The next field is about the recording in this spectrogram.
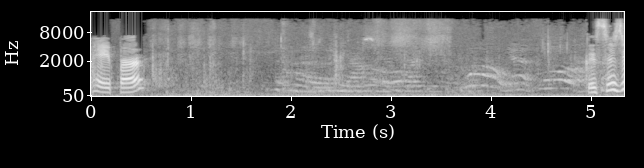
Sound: student Whispering

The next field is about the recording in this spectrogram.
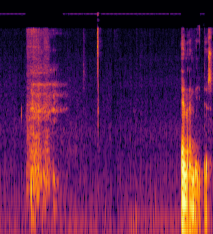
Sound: sighs

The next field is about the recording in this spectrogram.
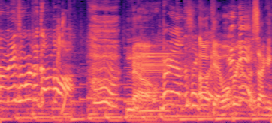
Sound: gasps; buzzer buzzes

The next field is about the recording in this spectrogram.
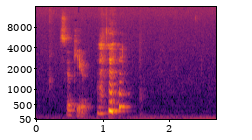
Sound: laugh

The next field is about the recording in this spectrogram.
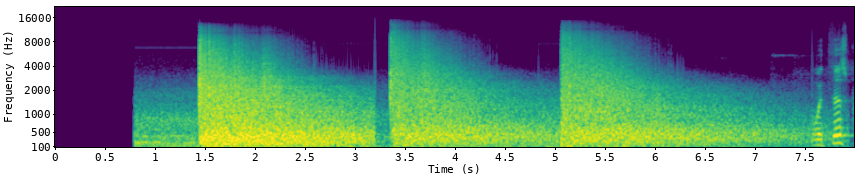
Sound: sound of gun firing

